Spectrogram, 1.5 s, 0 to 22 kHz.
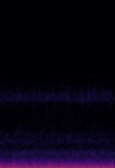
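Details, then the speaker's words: Toyota throwing igniter code P1315 (suspected ignition coil, wiring or PCM/ECM) that would not start or died after starting; after the code erase, a low, smooth, steady idle with no stumbles, no DTC, no check engine light: normal idle. "it's not dying there's no DTC there's no check engine light"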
